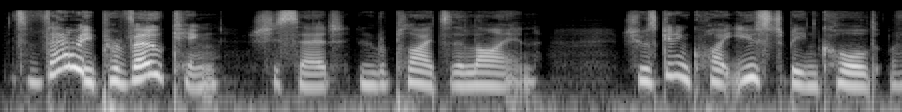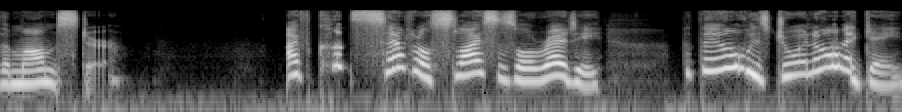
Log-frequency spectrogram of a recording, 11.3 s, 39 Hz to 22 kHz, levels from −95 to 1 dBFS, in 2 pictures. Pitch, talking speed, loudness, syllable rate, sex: 260 Hz, 165 wpm, -18 LUFS, 4.3 syllables/s, female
